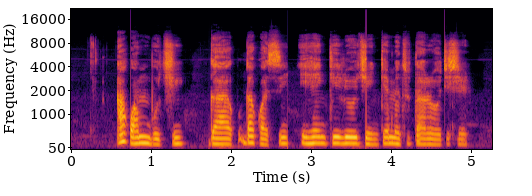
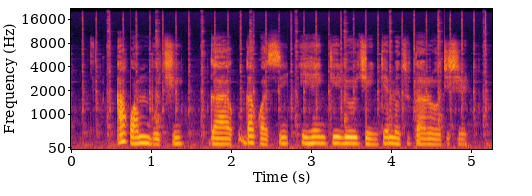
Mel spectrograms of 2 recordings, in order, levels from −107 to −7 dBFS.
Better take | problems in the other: first | background sound (Tick); 17 dB below the speech

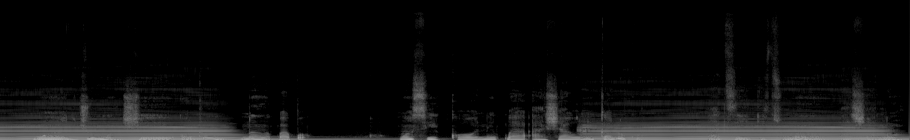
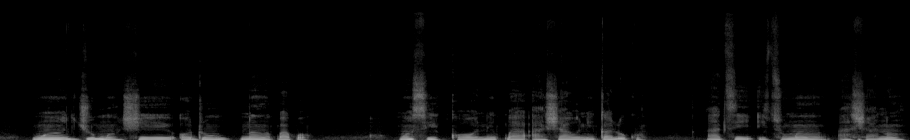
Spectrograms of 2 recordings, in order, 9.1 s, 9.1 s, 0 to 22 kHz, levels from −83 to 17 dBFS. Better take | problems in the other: second | background sound (Bowed string instrument); 4 dB below the speech

